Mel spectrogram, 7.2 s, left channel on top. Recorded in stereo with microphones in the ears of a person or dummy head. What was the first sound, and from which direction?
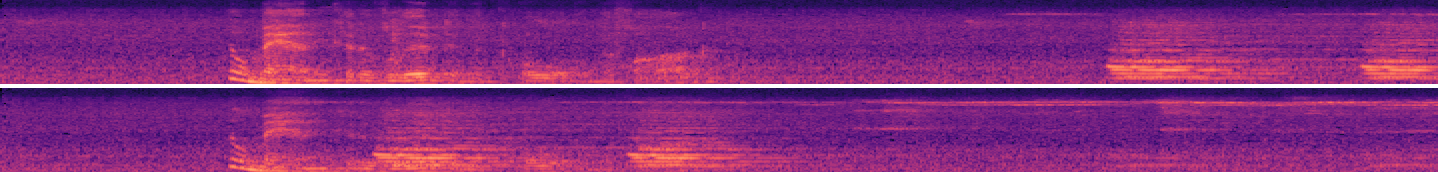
A man speaking, 15° left (ahead or behind).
